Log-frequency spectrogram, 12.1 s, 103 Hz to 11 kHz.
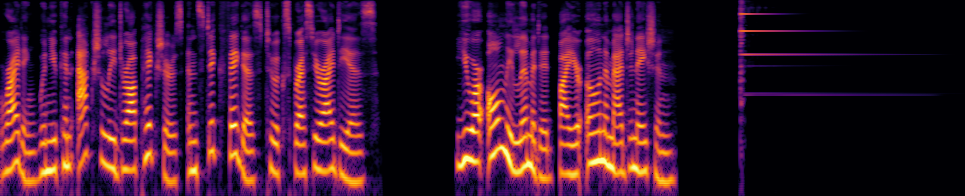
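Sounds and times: bell-like chime: 9.2s - 11.9s.

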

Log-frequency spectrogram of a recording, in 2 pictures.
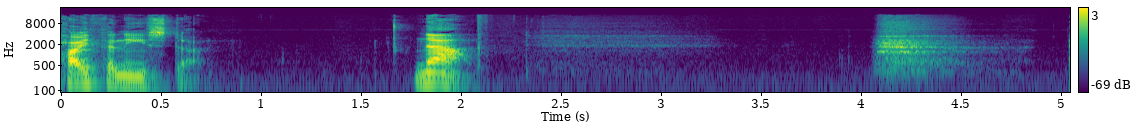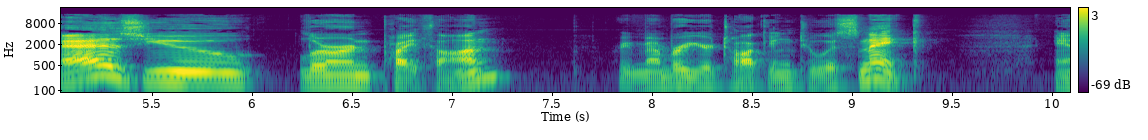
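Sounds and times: person breathing in: 2.3s - 3.4s, 4.0s - 4.9s.

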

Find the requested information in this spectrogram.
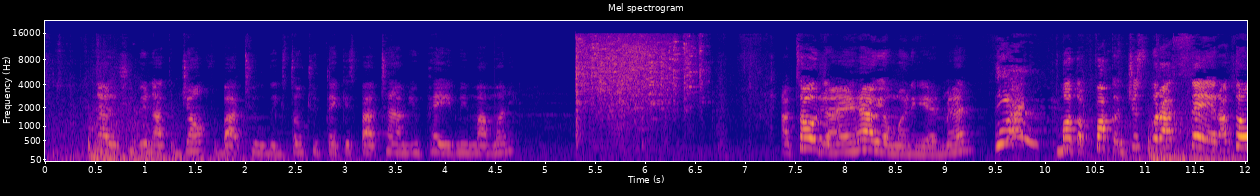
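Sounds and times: shattering crash: 5.3s - 6.7s.

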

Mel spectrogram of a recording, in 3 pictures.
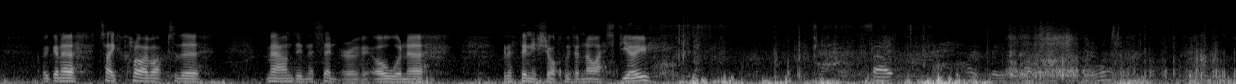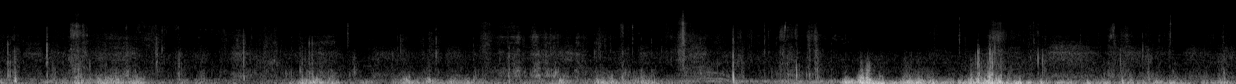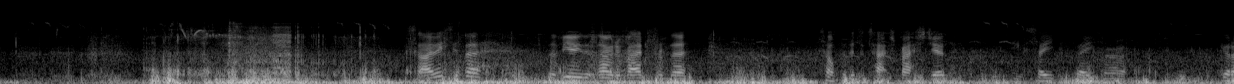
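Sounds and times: wind buffeting microphone: 0.0s - 37.0s
grass rustling: 6.4s - 20.8s
footsteps through long grass: 12.1s - 20.7s.

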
